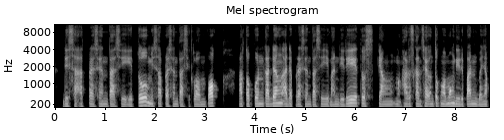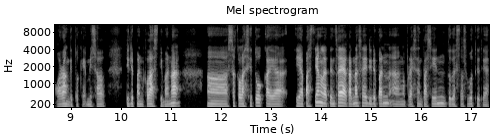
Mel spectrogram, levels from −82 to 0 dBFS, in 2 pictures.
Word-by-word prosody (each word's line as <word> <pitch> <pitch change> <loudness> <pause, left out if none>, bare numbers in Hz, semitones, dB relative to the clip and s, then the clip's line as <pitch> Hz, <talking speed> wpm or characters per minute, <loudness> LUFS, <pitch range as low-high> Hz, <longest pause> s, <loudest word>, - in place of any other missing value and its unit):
di 110 - -4
saat 110 +1 -2
presentasi 105 -2 -3
itu 145 +10 +4
misal 110 -4 -2
presentasi 105 -2 -4
kelompok 105 +6 +3 0.4
ataupun 115 -1 -1
kadang 120 +3 +4
ada 110 0 +2
presentasi 105 0 -4
mandiri, 100 +7 +2
terus 120 -2 -3
yang 105 0 -2
mengharuskan 110 +1 -3
saya 115 -3 +1
untuk 110 - -3
ngomong 120 +3 +2
di 110 - 0
depan 105 +1 +1
banyak 105 +1 -4
orang 110 +1 +3
gitu, 95 0 -12
kayak 100 - -10
misal 105 0 -3 0.4
di - - -5
depan 105 -1 -4
kelas 110 -2 +3
di 105 - -7
mana, 130 +5 +4 0.5
eee, 110 -2 +2
sekelas 115 +1 -1
itu 135 -1 0
kayak, 105 -1 0 0.2
ya 120 -2 +1
pastinya 115 +6 +3
ngeliatin 115 -1 +2
saya 130 +2 +8
karena 115 +3 +2
saya 125 0 0
di 115 -1 -4
depan, 120 +2 0
eee, 105 - -3
ngepresentasiin 110 +3 -5
tugas 105 -3 -6
tersebut 110 +2 -8
gitu 95 -2 -7
110 Hz, 160 wpm, -25 LUFS, 105-115 Hz, 0.5 s, saya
